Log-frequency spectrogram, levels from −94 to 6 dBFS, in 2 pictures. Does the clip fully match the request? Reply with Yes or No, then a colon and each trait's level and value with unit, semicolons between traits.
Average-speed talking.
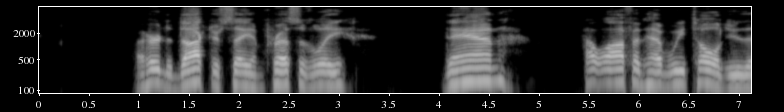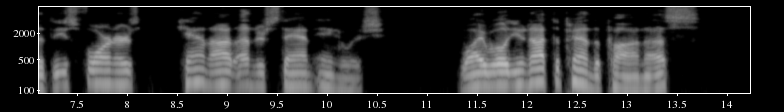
No: slow, 110 wpm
